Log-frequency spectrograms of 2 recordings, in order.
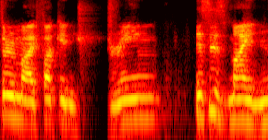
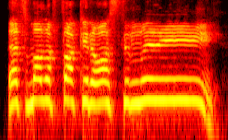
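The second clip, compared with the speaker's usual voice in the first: yelling across the street; 12 semitones higher, 6 dB louder than usual. Retold or imitated. Stranger calling out across the street, loud yell. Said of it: "somebody yells out across the street".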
